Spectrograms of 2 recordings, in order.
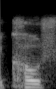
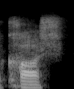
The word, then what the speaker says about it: cosh: looks like cosh actually some people say kos either way coast or cosh x okay i don't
